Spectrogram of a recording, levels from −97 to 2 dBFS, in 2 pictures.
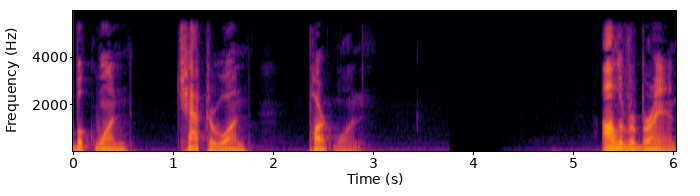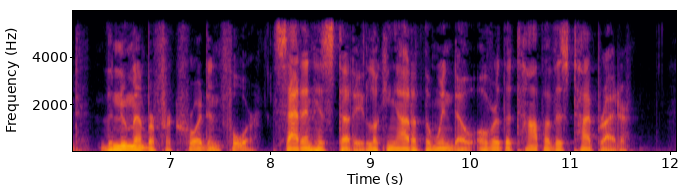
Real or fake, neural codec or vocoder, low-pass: real; none; 5.4 kHz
